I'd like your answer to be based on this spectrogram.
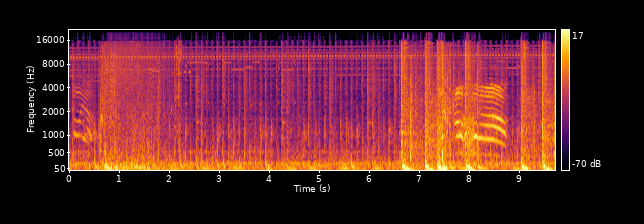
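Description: Rapid bursts of gunfire in the video game Watch Dogs Legion, sharp repeated shots clustered throughout with heavier volleys near the end, mixed with game effects and a voice.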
